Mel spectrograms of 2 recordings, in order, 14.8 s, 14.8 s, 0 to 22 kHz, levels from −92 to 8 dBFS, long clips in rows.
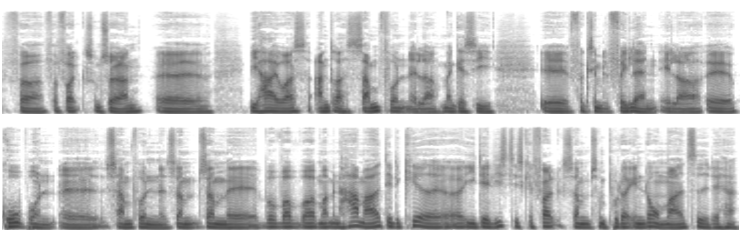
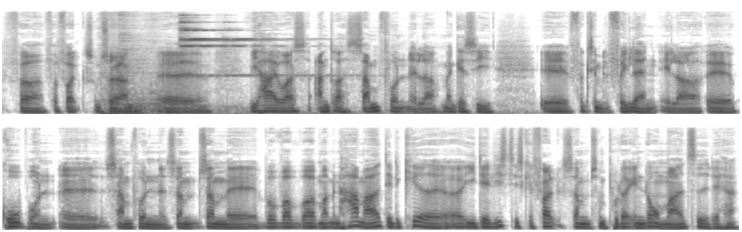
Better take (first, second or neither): first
